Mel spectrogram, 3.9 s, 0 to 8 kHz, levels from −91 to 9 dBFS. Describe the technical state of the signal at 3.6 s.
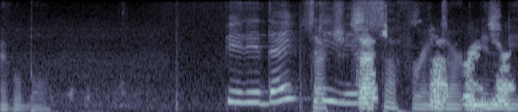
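Echo leak runs from 2.62 s to the end of the clip, so it covers 3.6 s. A delayed copy of the speech, trailing the original by about 338 ms, sits roughly 5 dB louder than the direct speech. This is likely a loudspeaker on the far end whose echo canceller let part of its microphone pickup through and sent it back. The speech is doubled, with the returned copy dominating.

Speech suppressed in double talk appears just before, from 3.5 to 3.55 s, a 50 ms dip of about 5 dB. The echo canceller was likely unable to separate the talker from the overlapping echo and attenuated both. It is heard as a brief sag in level, within audio that already carries no content above 8 kHz.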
